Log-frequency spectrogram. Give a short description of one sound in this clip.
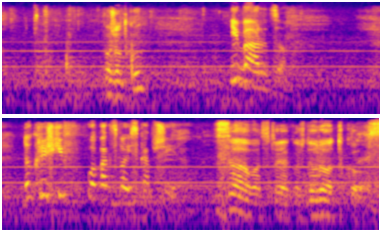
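A woman answers quietly.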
